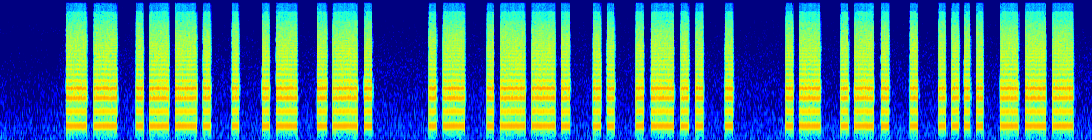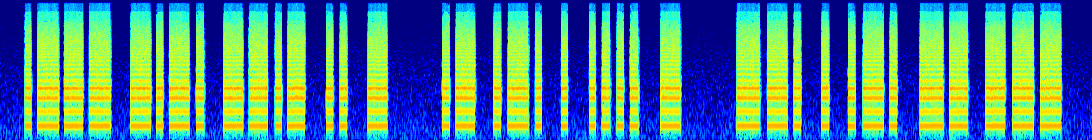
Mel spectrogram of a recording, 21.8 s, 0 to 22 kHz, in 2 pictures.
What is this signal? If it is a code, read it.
Morse code (Hebrew alphabet), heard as a buzzer, hand-sent with a straight key, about 17 wpm. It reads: מפואר אפילו ארוחה עסקית ארוחת גורמה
